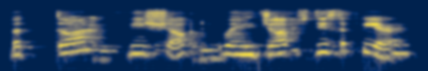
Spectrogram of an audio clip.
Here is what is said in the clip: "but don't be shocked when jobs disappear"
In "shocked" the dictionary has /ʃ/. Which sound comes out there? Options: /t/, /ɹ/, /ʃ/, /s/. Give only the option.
/ʃ/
